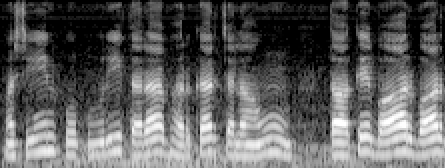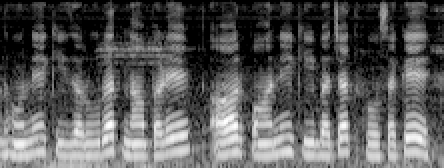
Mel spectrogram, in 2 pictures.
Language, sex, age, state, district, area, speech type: Urdu, female, 45-60, Bihar, Gaya, urban, spontaneous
